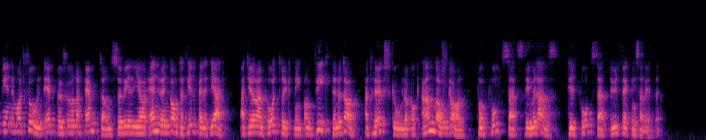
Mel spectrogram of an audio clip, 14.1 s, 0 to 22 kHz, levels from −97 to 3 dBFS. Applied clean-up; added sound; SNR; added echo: neural mask model DeepFilterNet 3.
